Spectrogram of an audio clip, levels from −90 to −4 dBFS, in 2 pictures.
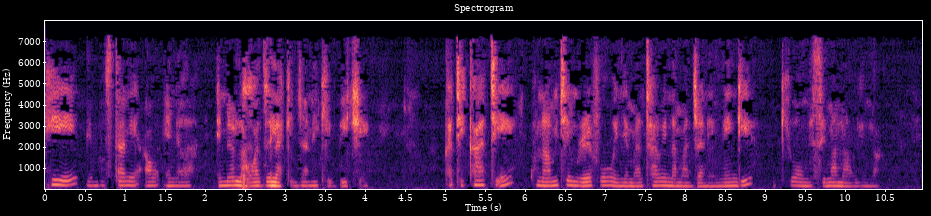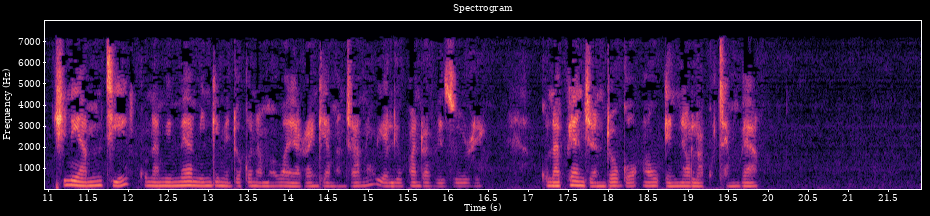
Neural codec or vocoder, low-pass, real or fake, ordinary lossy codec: codec, 24 kHz, 6 kbps, HILCodec; 7.2 kHz; fake; MP3, 32 kbps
